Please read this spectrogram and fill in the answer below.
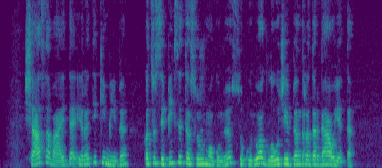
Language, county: Lithuanian, Klaipėda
